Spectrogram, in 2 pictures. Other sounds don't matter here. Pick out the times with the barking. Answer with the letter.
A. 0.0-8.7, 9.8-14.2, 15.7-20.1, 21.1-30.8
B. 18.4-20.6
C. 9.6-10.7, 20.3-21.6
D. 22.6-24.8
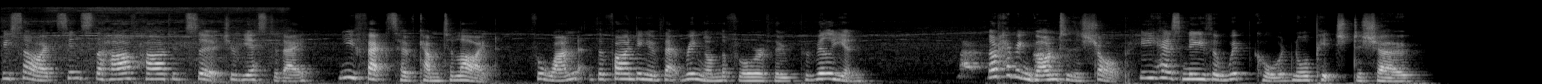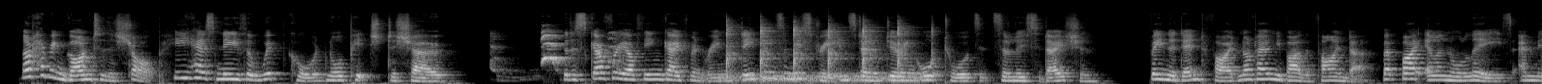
C.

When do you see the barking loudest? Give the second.
21 s.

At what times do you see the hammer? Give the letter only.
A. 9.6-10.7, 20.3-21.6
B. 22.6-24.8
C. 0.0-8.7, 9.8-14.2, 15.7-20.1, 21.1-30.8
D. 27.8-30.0
B.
